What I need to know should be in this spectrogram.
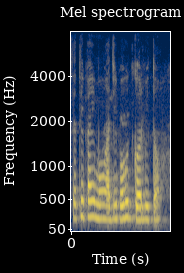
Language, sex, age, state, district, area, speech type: Odia, female, 45-60, Odisha, Malkangiri, urban, spontaneous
